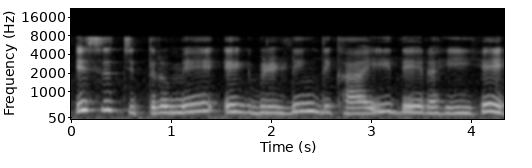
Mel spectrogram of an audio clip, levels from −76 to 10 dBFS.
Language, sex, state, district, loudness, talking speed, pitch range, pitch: Hindi, female, Madhya Pradesh, Bhopal, -17 LUFS, 125 wpm, 220-275 Hz, 235 Hz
